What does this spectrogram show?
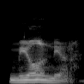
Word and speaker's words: Mjolnir: you have bestowed on me the honor of Mjolnir. Yes, great pronunciation.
